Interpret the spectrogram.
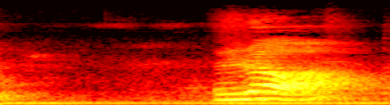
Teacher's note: উচ্চারণের সময় এই জিহ্বাগ্র বা জিহ্বার অগ্রভাগ কম্পনের সৃষ্টি করে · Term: কম্পনজাত ধ্বনি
